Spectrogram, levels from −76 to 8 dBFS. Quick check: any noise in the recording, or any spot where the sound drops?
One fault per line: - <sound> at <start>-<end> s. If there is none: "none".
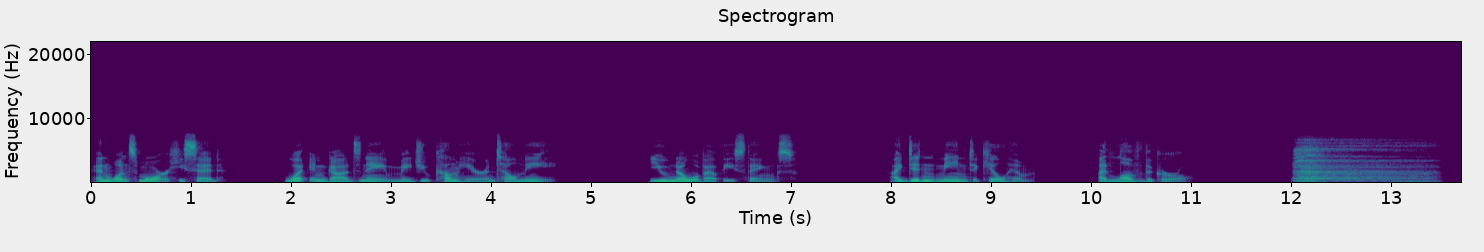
- sigh at 12.0-13.5 s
